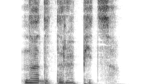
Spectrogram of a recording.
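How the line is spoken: Quiet mumble. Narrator (Russian): Доминик некоторое время молчал, а потом тихо пробормотал

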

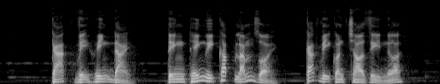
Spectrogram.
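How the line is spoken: Ringing shout. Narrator (Vietnamese): Hàn Mạc Song Thiếu buông tiếng thét vang

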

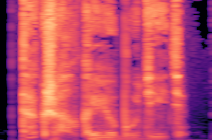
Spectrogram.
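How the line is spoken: Tender whisper. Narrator (Russian): прошептала Оля с нежностью

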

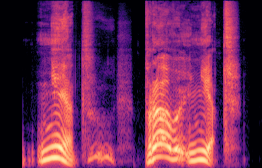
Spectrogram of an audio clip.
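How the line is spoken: Slightly trembling voice. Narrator (Russian): ответил он несколько дрогнувшим голосом

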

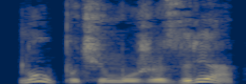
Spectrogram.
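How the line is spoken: Calm reply. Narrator (Russian): спокойно откликнулся Колоброд

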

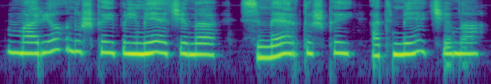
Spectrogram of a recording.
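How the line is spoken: Singsong chant. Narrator (Russian): нараспев произнесла

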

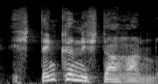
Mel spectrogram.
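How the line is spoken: Shouted. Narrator (German): rief Grunja

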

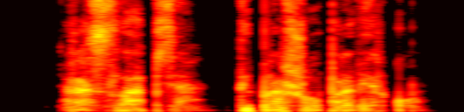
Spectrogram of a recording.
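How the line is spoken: Whisper. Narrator (Russian): шепнула Кира

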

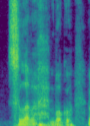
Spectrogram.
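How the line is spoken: Relieved exhale. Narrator (Russian): выдохнул герцог

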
